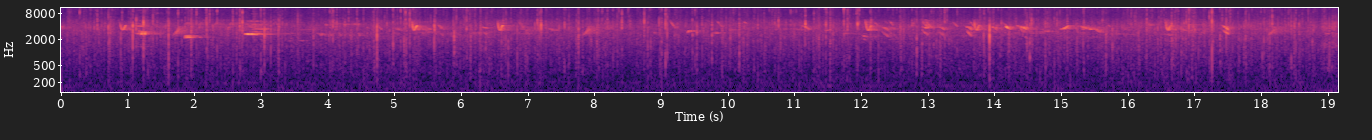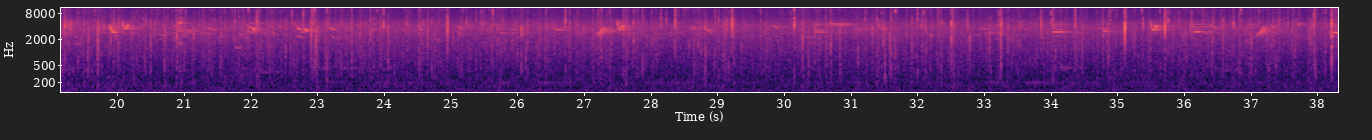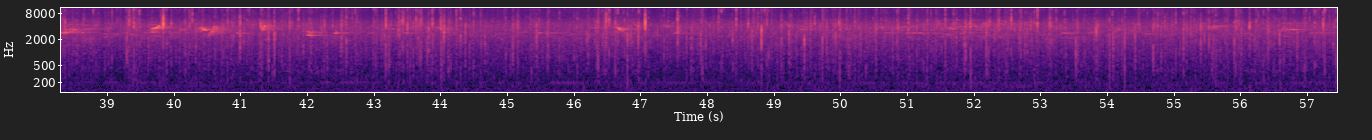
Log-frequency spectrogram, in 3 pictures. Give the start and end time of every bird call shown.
[1.07, 2.17] Iiwi (Drepanis coccinea)
[2.67, 3.47] Iiwi (Drepanis coccinea)
[3.87, 4.57] Apapane (Himatione sanguinea)
[7.77, 7.97] Iiwi (Drepanis coccinea)
[9.37, 9.97] Apapane (Himatione sanguinea)
[12.27, 12.47] Hawaii Amakihi (Chlorodrepanis virens)
[12.87, 13.27] Hawaii Amakihi (Chlorodrepanis virens)
[13.57, 13.67] Hawaii Amakihi (Chlorodrepanis virens)
[17.37, 17.57] Hawaii Amakihi (Chlorodrepanis virens)
[27.17, 27.37] Iiwi (Drepanis coccinea)
[30.47, 30.77] Iiwi (Drepanis coccinea)
[32.87, 33.27] Iiwi (Drepanis coccinea)
[33.97, 34.47] Iiwi (Drepanis coccinea)
[36.07, 36.37] Iiwi (Drepanis coccinea)
[37.07, 37.27] Iiwi (Drepanis coccinea)
[38.17, 38.87] Iiwi (Drepanis coccinea)
[40.47, 40.67] Iiwi (Drepanis coccinea)
[41.97, 42.27] Iiwi (Drepanis coccinea)

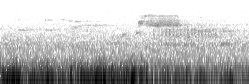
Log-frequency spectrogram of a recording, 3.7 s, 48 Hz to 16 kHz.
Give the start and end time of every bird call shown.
[0.00, 3.75] Blue Jay (Cyanocitta cristata)
[0.80, 3.00] Red-winged Blackbird (Agelaius phoeniceus)
[2.10, 3.70] unidentified bird

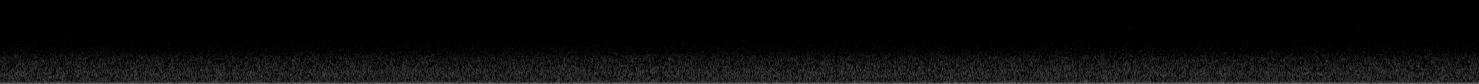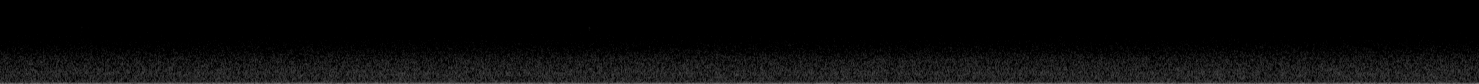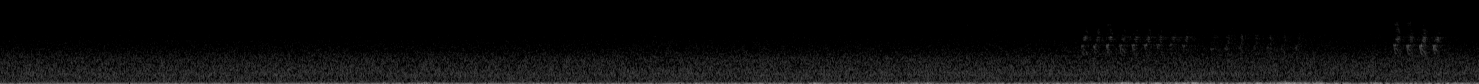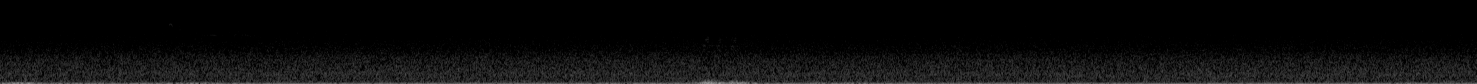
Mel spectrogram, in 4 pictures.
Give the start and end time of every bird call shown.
[39.73, 44.63] Steller's Jay (Cyanocitta stelleri)
[45.83, 47.13] Mountain Chickadee (Poecile gambeli)

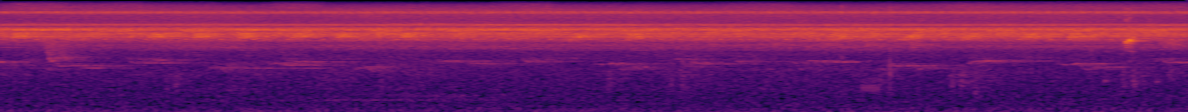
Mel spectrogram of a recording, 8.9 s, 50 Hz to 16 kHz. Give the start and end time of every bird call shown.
[0.00, 8.91] Hauxwell's Thrush (Turdus hauxwelli)
[0.50, 2.60] Black-faced Antthrush (Formicarius analis)

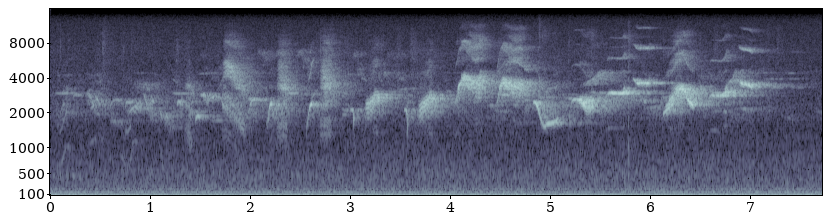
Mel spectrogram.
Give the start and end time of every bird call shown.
[0.00, 1.90] Red-billed Leiothrix (Leiothrix lutea)
[1.60, 7.70] Chinese Hwamei (Garrulax canorus)

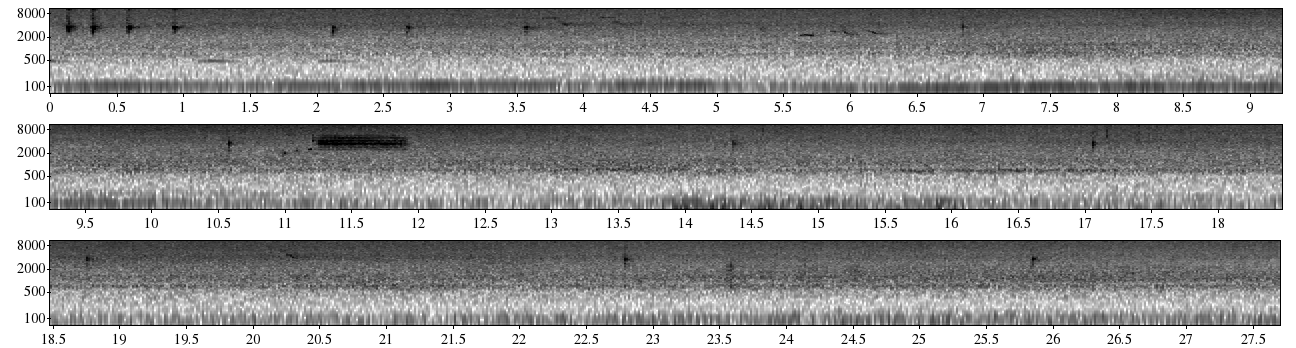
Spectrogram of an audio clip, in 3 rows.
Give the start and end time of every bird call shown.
[0.00, 3.80] Red-winged Blackbird (Agelaius phoeniceus)
[5.40, 6.40] Baltimore Oriole (Icterus galbula)
[10.30, 12.10] Red-winged Blackbird (Agelaius phoeniceus)
[14.30, 18.90] Red-winged Blackbird (Agelaius phoeniceus)
[22.60, 27.71] Red-winged Blackbird (Agelaius phoeniceus)

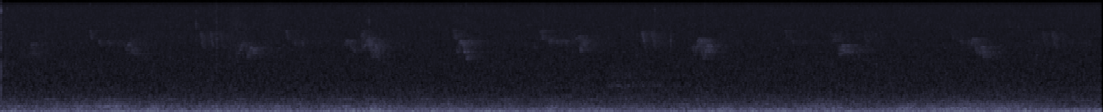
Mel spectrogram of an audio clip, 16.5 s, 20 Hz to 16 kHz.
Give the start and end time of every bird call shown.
[0.00, 15.39] unidentified bird

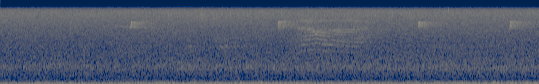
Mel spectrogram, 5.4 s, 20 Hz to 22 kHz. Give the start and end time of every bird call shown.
[0.00, 5.39] Gray Catbird (Dumetella carolinensis)
[0.00, 5.39] Northern Cardinal (Cardinalis cardinalis)

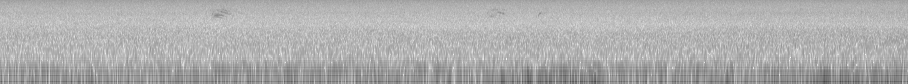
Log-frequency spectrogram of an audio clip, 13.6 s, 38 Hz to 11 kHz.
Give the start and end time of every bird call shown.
[3.10, 3.50] Hawaii Amakihi (Chlorodrepanis virens)
[7.30, 7.60] Hawaii Amakihi (Chlorodrepanis virens)

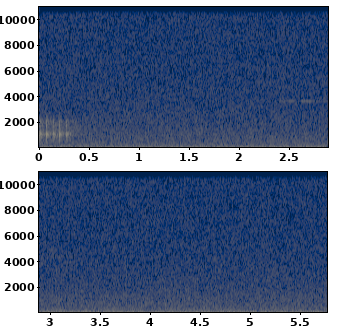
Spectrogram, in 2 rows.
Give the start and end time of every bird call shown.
[0.00, 1.34] Northern Flicker (Colaptes auratus)

